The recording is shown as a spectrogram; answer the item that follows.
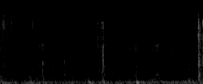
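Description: Faint, sparse clicks and light taps of a stack of trading cards being handled in the hand.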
